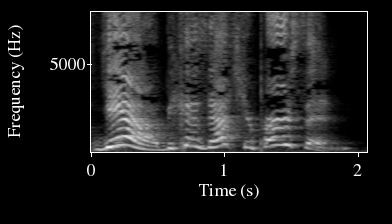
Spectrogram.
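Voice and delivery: lightly acted spirit, pleading in exasperation; exasperated spirit. Spirit answering someone who resists their person, exasperated. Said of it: "And Spirit goes".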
